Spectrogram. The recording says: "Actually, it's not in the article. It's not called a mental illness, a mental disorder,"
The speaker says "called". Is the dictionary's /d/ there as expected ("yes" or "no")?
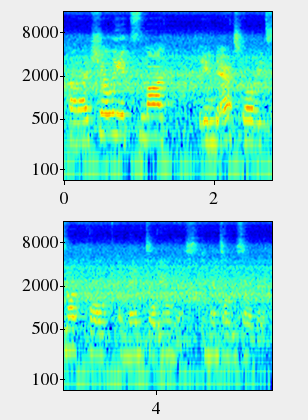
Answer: yes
